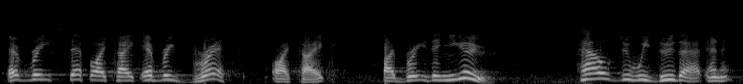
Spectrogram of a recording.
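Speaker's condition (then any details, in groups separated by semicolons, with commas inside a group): No condition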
